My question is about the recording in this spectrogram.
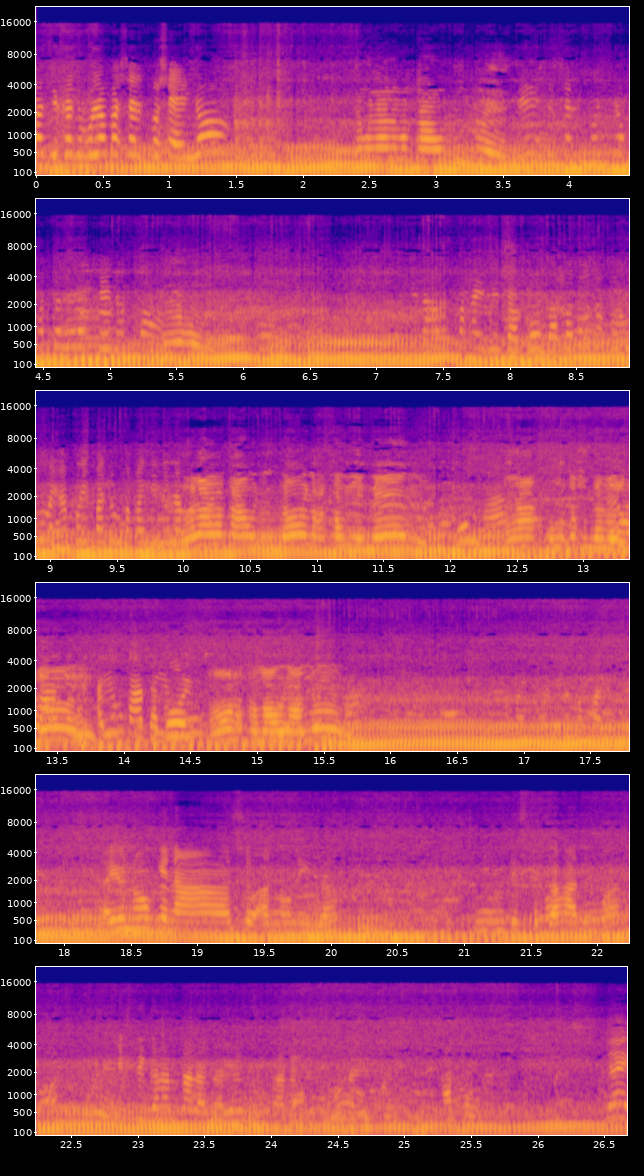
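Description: Several people talking at once over the steady low hum of a motorcycle engine idling close by.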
